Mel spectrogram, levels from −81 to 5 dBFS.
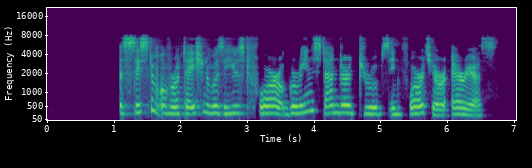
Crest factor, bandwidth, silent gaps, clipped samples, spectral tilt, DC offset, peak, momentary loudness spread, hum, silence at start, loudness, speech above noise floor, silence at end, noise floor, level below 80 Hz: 14 dB; 8.4 kHz; none; under 0.1%; -2 dB/octave; under 0.1%; -2 dBFS; 6 LU; none; 1.1 s; -16 LUFS; 70 dB; 0.35 s; -86 dBFS; -64 dBFS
